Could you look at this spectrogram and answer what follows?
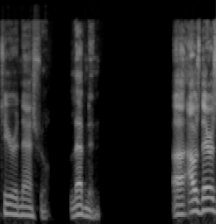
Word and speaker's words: Lebanon: It's really two syllables. Lebnon. L E B N U N. Lebanon. That's how it's pronounced here in Nashville. Lebnon.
